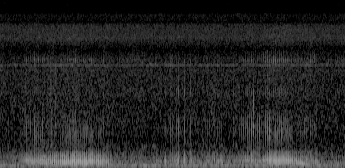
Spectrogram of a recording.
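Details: Domestic cat purring while playing, a low rumbling purr in long swelling phrases about two seconds each, separated by quieter breaths, steady and close.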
